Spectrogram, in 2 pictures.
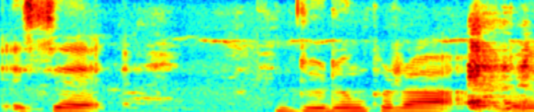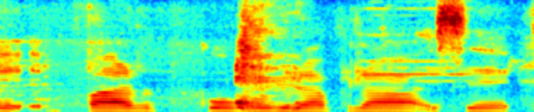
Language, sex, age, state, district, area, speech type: Bodo, female, 18-30, Assam, Chirang, rural, spontaneous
